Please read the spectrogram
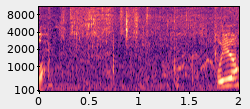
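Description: A faint, steady background hiss with no clear event, then a person's voice starting near the end.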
